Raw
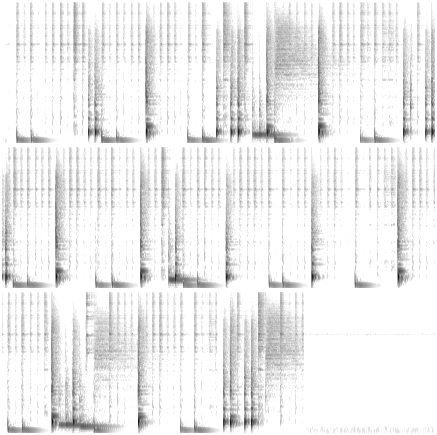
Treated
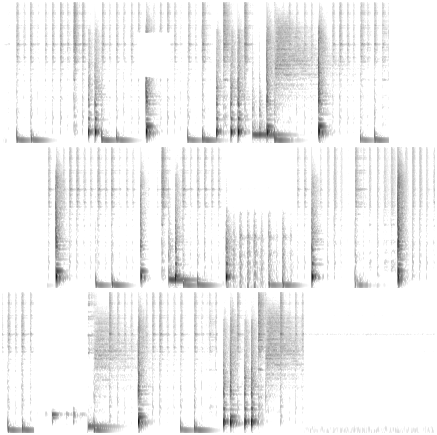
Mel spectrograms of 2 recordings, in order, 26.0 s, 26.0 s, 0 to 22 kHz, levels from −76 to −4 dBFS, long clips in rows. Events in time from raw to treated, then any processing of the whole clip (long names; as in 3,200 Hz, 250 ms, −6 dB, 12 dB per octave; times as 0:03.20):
0:02.70–0:03.36: time-frequency box erased 2,800–10,000 Hz
0:07.73–0:09.54: silence
0:10.78–0:11.75: fade out equal-power
0:13.06–0:14.49: linearly interpolated sample-rate reduction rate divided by 8×
0:15.08–0:17.17: ceiling on every frequency bin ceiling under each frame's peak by 17 dB
0:17.95–0:19.03: flat-topped band-pass 420 Hz, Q 6.7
